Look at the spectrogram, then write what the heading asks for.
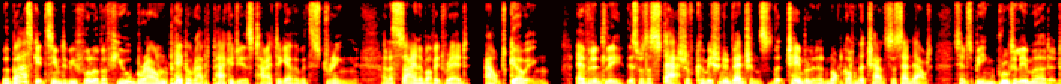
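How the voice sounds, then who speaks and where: On a very clean recording with a silent background, a man with a fairly high, somewhat breathy voice speaks fairly quickly with lively intonation. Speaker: audiobook narrator. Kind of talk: audiobook narration, fantasy adventure.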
